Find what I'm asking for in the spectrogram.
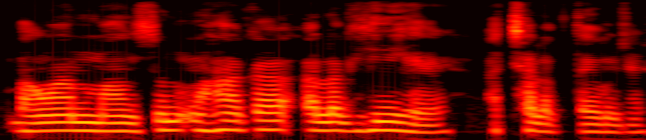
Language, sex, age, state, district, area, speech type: Hindi, male, 18-30, Uttar Pradesh, Jaunpur, urban, spontaneous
